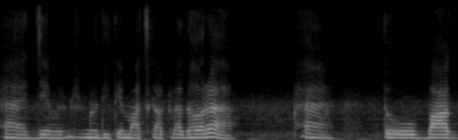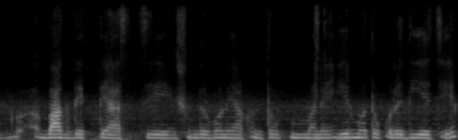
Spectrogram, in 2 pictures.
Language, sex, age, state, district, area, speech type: Bengali, female, 45-60, West Bengal, South 24 Parganas, rural, spontaneous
